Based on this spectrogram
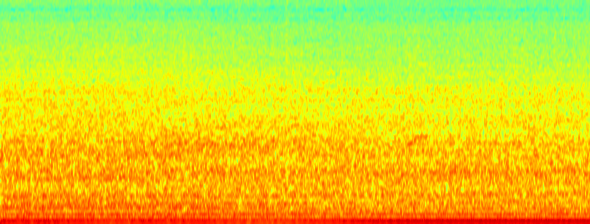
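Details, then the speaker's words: Nissan Stagea after timing belt and tensioner pulley adjustment, warming up after start: steady, even low idle with no squeal or chatter; earlier belt noise gone, normal idle. "Well, that took care of the noise for sure. Just letting it warm up."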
